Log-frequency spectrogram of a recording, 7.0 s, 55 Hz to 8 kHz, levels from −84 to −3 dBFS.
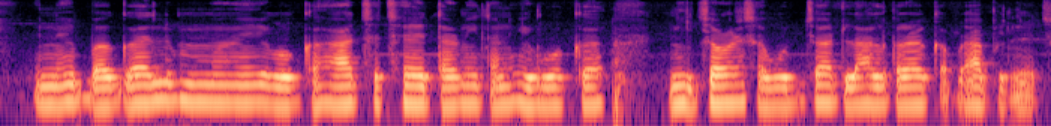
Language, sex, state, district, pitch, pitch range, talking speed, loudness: Maithili, male, Bihar, Begusarai, 135 Hz, 130-140 Hz, 155 wpm, -18 LUFS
